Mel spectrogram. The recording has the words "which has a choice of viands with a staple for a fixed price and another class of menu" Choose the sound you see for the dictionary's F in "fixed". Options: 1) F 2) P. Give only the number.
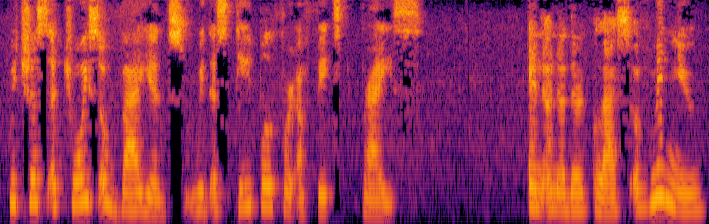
1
